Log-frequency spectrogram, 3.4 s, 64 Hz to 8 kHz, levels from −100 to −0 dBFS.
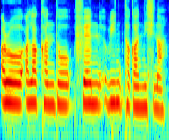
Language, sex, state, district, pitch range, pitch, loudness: Nagamese, female, Nagaland, Dimapur, 215-235 Hz, 225 Hz, -16 LUFS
